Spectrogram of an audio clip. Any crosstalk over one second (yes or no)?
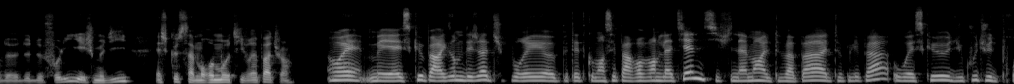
no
